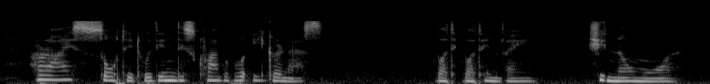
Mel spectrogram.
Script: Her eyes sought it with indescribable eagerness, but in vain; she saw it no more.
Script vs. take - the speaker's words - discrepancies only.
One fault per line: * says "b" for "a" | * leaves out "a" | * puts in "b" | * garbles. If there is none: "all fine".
* puts in "but"
* leaves out "saw it"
